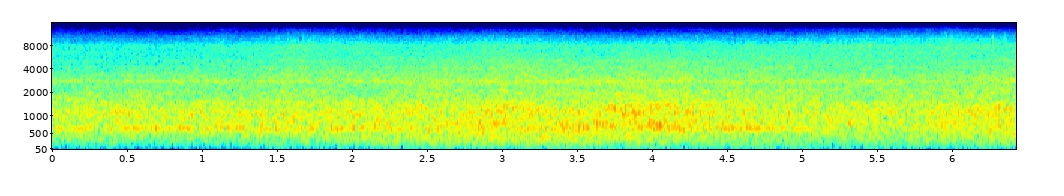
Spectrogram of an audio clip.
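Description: Jet engines of an Airbus A320-family airliner on final approach and flare, a steady rushing roar with a faint whine running through it.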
